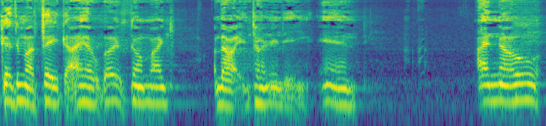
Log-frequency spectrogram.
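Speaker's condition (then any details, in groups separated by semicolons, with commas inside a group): Spastic quadriplegic cerebral palsy; neurological muscle stiffness limiting arm and leg mobility, diagnosed at 6 months, wheelchair user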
